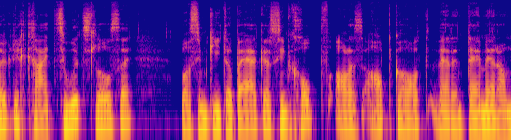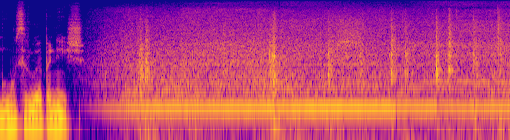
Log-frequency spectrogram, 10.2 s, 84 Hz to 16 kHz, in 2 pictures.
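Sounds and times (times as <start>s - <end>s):
speech: 0.0s - 6.7s
vacuum cleaner droning with motor whine: 6.0s - 10.2s.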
